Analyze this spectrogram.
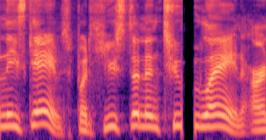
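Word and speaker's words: Tulane: I said it right right did I say two lane correct yeah they got I said two lane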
